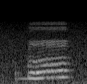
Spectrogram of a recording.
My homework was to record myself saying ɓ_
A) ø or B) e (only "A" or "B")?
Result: B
